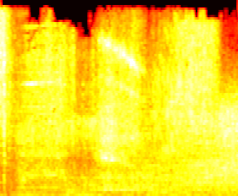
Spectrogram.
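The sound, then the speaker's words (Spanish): A loud, sustained engine roar fills the whole clip, a racing engine droning steadily with rising harmonic whine and no pauses; no one speaks. “Vuelve el rugido a nuestras vidas.”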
